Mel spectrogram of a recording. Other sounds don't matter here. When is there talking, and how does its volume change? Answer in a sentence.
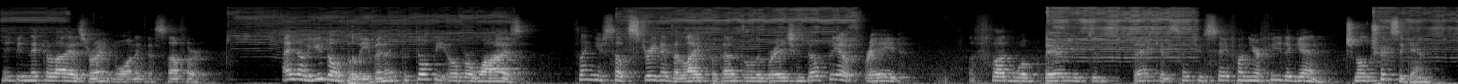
The talking can be heard from 0.0 to 14.5 s, at a steady volume.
